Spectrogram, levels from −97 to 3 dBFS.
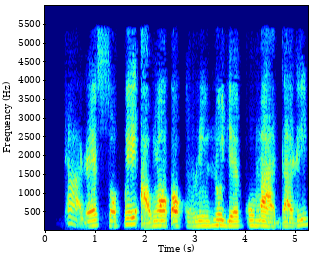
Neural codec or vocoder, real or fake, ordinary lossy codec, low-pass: codec, 16 kHz, 1 kbps, FreqCodec, smaller model; fake; MP3, 32 kbps; 5.4 kHz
